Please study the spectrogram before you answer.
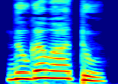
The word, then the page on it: ದುಃಖವಾದ: duhkha vāda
